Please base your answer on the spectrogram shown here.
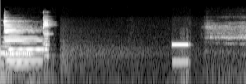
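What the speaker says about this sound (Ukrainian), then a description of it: "Так опять за мене знову дзвонить." Phone ringtone of an incoming call during Roblox play, short electronic melodic tones in two bursts separated by silence, fairly quiet and clean with no talking over it.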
